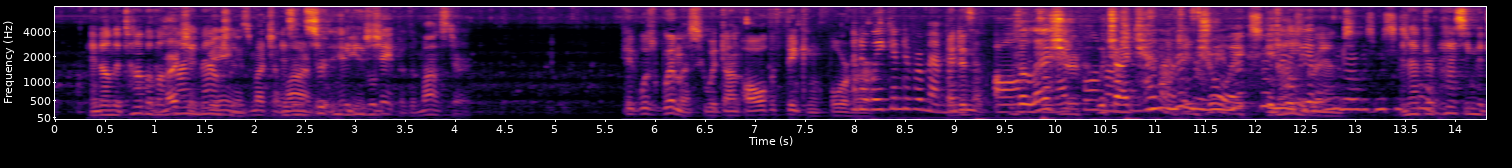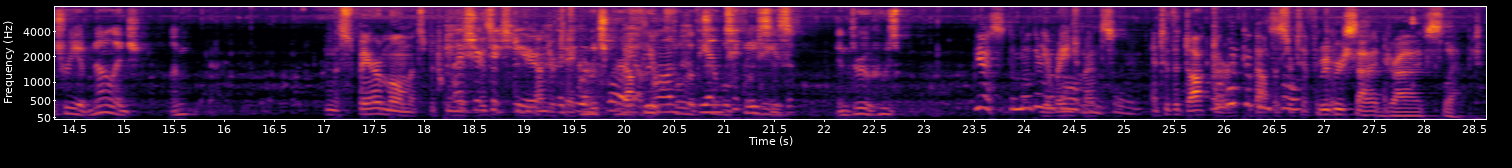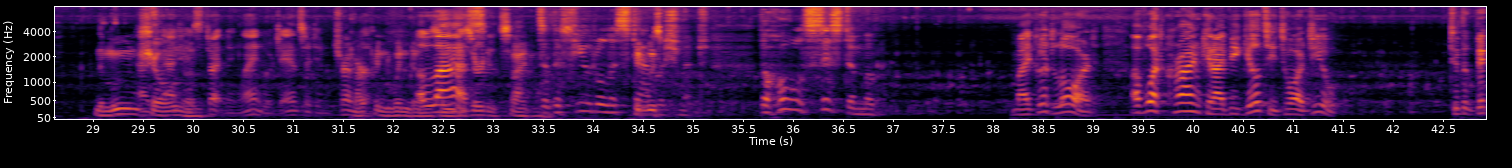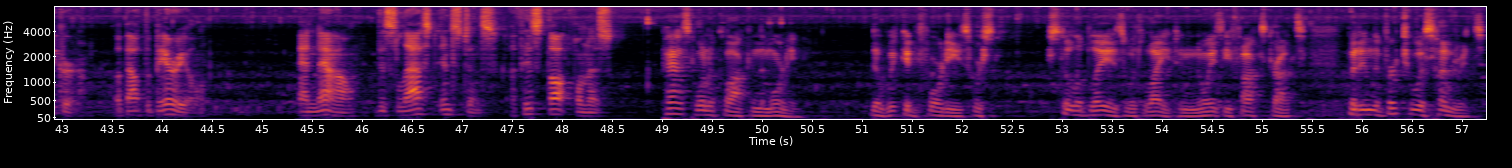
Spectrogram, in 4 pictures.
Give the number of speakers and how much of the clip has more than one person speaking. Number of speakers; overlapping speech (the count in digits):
6, about 33%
